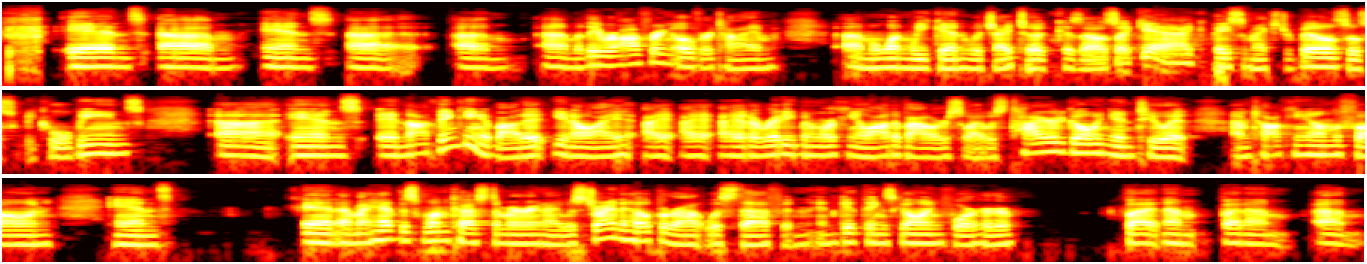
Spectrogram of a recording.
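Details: Adult woman who has stuttered since about age three, her stutter worse when tired; stuttering.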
